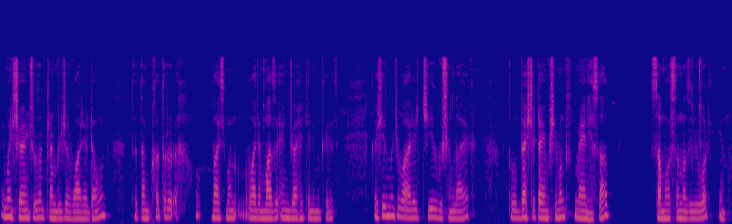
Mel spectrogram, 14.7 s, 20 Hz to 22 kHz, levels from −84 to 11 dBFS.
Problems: low volume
